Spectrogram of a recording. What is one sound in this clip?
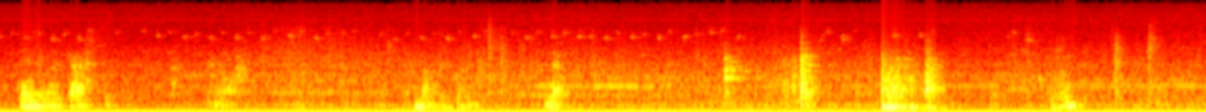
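A man speaks briefly in reply.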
